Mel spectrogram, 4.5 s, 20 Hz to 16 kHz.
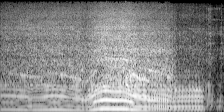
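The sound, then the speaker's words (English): A chainsaw drones steadily as fallen trees are bucked into about 8-foot lengths during cleanup at Scotty Creek, its engine pitch climbing as it bites into wood mid-cut, then settling back down before easing off at the end. No voices. “Yeah, so we were bucking the trees up into about 8-foot lengths.”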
